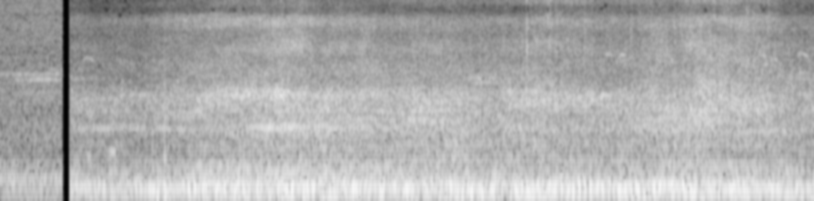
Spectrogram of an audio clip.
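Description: Steady low outdoor background rumble. It starts abruptly at an edit just under a second in.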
